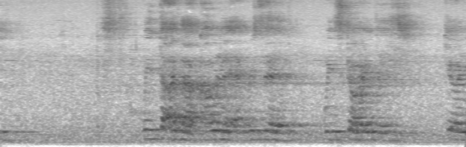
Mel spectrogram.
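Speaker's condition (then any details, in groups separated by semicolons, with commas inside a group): Cerebral palsy, spastic quadriplegia; wheelchair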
